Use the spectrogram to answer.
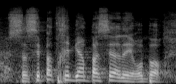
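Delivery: usual speaking voice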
